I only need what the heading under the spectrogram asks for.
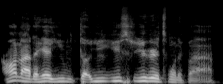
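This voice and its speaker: A man's voice: medium pitch, animated, rapid-fire, darkish tone, dry recording. A man in his thirties joking around on a casual webshow, repeating himself and ending lines with "man.". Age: 30s. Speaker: co-host. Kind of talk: casual chat.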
